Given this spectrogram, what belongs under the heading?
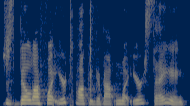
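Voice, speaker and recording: A woman's voice: fairly high pitch, fast, no echo. A woman hosting a casual online after-show, talking informally and addressing guests and audience as host.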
